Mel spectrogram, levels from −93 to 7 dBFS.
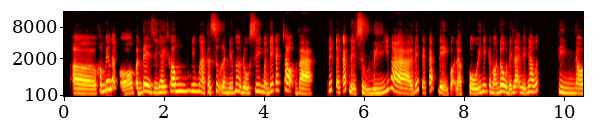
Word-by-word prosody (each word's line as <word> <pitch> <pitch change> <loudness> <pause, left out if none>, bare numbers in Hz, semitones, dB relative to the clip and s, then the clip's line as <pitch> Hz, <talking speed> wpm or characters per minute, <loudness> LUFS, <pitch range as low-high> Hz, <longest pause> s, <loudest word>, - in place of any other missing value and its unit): ờ, 185 -3 +3
không 275 +8 0
biết 360 - +1
là 370 - 0
có 190 +5 0
vấn 210 -1 0
đề 275 -1 +7
gì 220 0 -3
hay 235 0 +2
không." 280 +2 +1
Nhưng 285 -1 -2
mà 245 -5 -2
thật 230 0 -3
sự 295 - -5
là 230 - 0
nếu 210 -1 -4
mà 285 0 -3
đồ 220 -3 +1
si 290 -1 -1
mà 235 -4 -3
biết 285 +9 -3
cách 325 0 -4
chọn 310 - +3
và 190 -3 +5 0.3
biết 320 - -3
cái 230 - -4
cách 300 +7 -2
để 195 -8 -2
xử 185 -3 -3
lý 205 - -2
và 205 -9 +4
biết 360 - -3
cái 215 - -7
cách - - -2
để, 460 -2 -1
gọi - - -4
là, 170 - -2
phối 195 +2 +1
những 270 +2 -4
cái 260 - -3
món 200 0 -2
đồ 265 -2 +6
đấy - - -3
lại 240 -2 0
với 205 -3 -2
nhau 255 0 0
ấy, 290 - -1 0.4
thì 240 -3 +1
nó 200 -1 -2
230 Hz, 285 wpm, -22 LUFS, 200-275 Hz, 0.4 s, đề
